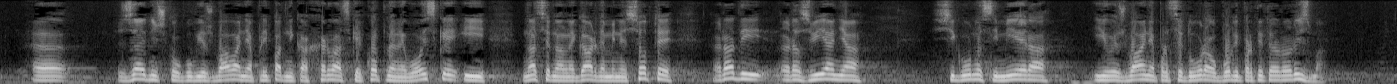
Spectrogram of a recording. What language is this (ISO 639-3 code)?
hrv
